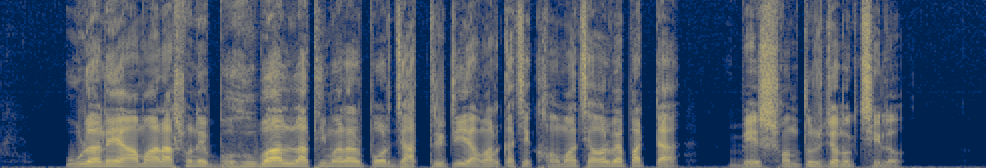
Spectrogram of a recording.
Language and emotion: Bengali, happy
